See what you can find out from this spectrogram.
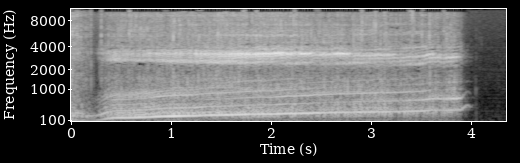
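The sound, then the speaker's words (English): A police officer's motorcycle engine roars at full throttle as she drives it as fast as it will go, its pitch climbing steadily as it accelerates hard for about four seconds, loud, before cutting off abruptly. “She hopped on her motorcycle and she drove it as fast as it would go.”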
